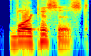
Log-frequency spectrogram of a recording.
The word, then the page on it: vorticist: American English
